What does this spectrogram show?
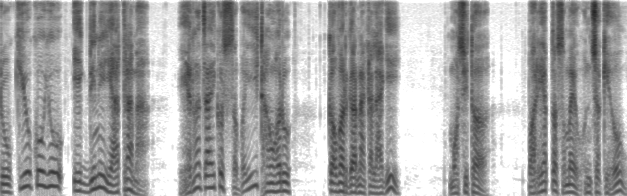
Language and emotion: Nepali, fearful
